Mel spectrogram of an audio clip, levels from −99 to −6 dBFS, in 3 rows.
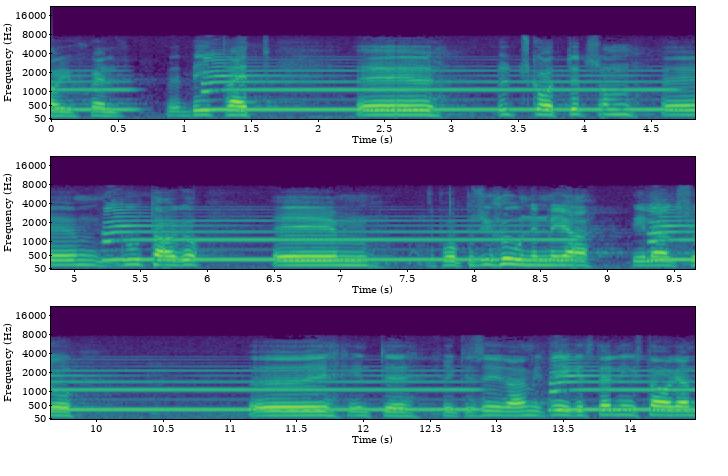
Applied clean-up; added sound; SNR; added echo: none; Wind instrument, woodwind instrument; 5 dB; none.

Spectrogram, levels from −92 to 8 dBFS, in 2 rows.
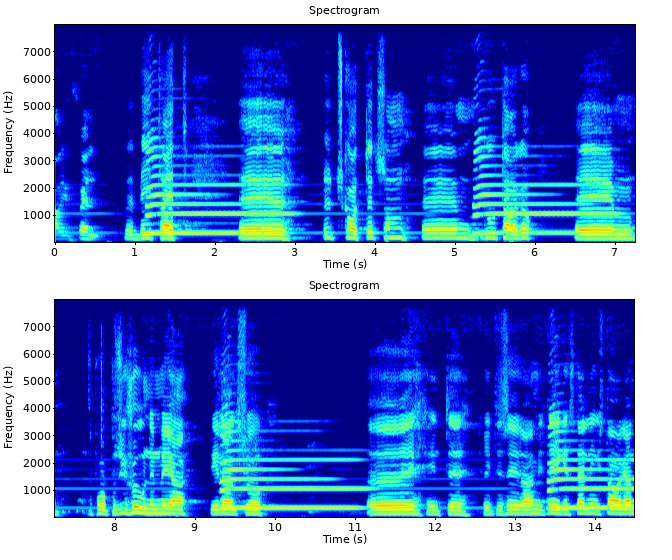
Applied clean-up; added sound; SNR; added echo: classical method log-MMSE.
